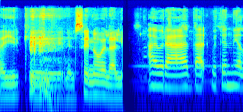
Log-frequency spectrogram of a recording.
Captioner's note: speaking French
